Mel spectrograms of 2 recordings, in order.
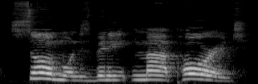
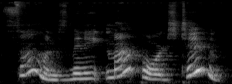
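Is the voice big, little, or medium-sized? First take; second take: big; medium. First: It is said in a great big voice. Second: It is said in a medium-sized voice.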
